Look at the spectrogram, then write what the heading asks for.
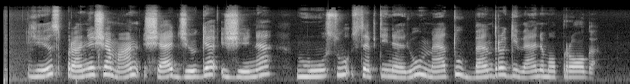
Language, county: Lithuanian, Kaunas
